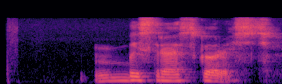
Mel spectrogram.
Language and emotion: Russian, neutral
